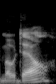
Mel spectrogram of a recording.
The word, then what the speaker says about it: Moadel: My name is Modell. Last name is spelled Moadel.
